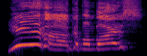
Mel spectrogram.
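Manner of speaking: very high, loud yeehaw; cowboy whoop. Acted. Pilots setting off.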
